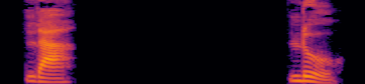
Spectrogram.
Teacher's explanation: ang lugar ay dulo ng dila, magaan na tap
